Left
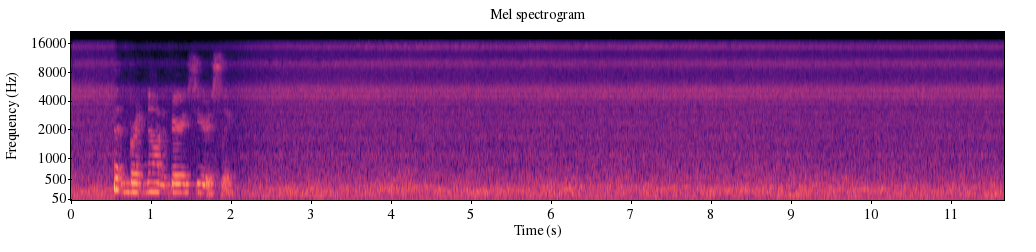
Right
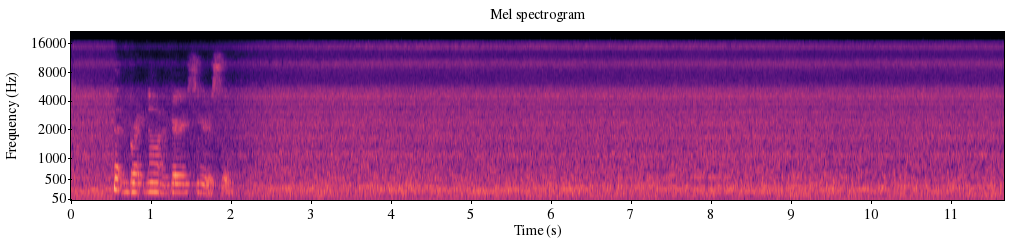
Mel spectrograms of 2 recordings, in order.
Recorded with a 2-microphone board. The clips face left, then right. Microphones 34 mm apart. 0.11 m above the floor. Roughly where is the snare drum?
No snare drum in this recording.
